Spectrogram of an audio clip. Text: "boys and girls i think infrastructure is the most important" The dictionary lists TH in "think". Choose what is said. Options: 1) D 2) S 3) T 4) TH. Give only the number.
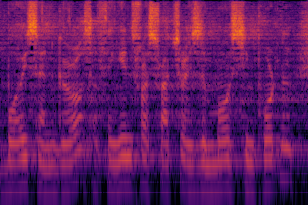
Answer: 4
